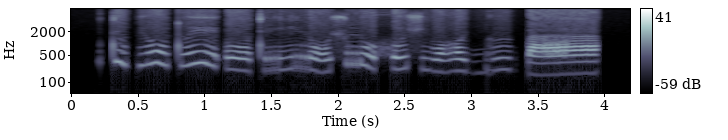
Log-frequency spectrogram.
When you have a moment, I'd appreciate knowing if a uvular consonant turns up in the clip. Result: yes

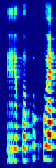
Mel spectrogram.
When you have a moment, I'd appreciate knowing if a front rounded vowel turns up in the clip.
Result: no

